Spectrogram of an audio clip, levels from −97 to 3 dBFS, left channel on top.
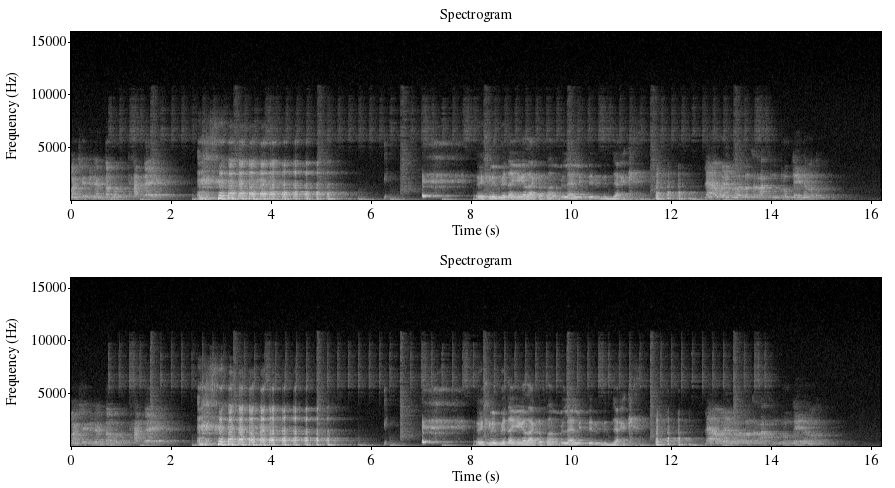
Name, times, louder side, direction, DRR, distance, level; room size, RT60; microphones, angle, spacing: voice 1, 0.0-1.8 3.6-4.1 12.7-14.9, left 1 dB, 60° left, -1 dB, 1.6 m, -34 dB
sound 1, 0.7-13.9, right 1 dB, 40° right, 1.1 m, -42 dB
voice 2, 2.5-5.3 7.0-11.4 11.7-12.4, right 2 dB, 20° right, 7 dB, 0.3 m, -25 dB
6.6 x 5.4 x 4.6 m, 1.4 s
head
